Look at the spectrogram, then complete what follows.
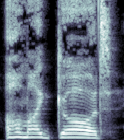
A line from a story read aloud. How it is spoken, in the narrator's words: he howled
